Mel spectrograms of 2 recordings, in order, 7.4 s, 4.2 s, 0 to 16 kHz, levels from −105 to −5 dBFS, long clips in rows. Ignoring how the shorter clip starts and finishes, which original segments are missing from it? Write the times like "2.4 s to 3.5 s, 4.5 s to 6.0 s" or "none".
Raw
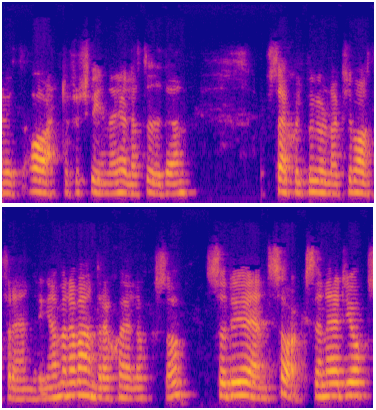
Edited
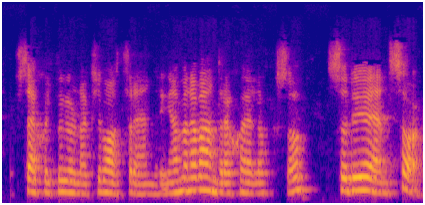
none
